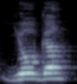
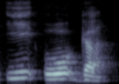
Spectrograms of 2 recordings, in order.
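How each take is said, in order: First: The first sound glides quickly into the vowel. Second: The first sound is a separate syllable. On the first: "o Y, ele é essa semivogal que ela é muito breve, ela está sempre emendada numa vogal" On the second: "que é diferente de ioga"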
